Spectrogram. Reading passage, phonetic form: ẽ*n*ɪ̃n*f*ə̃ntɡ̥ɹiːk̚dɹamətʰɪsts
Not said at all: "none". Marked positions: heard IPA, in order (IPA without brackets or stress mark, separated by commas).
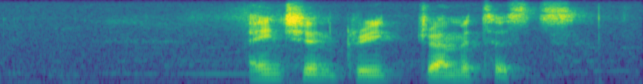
none, ʃ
